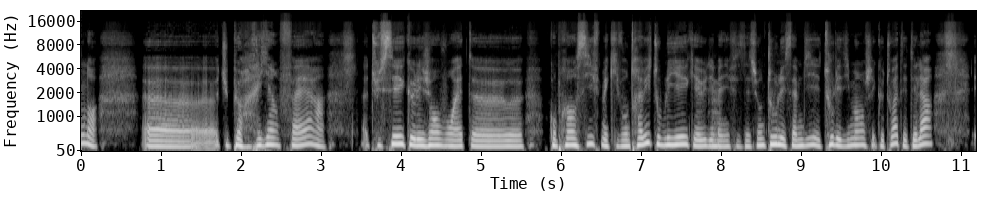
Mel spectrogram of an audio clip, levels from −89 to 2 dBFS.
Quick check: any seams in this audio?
no; 0 cuts

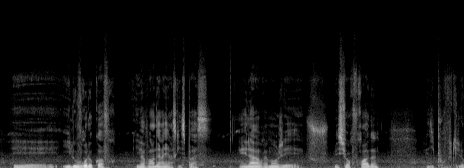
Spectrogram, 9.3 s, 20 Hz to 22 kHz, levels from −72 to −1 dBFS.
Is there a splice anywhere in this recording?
no; 0 cuts

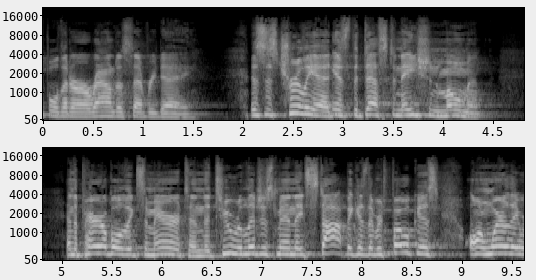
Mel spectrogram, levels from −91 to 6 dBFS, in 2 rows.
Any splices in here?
yes; 4 cuts; at 2.9 s, 5.7 s, 7.4 s, 8.2 s

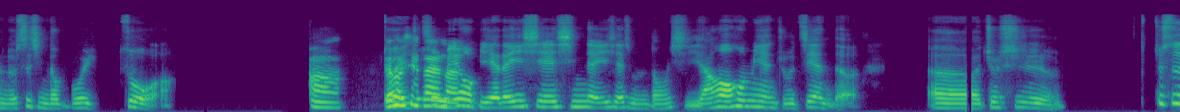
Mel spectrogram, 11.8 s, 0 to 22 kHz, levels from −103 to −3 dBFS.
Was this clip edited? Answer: no; 0 cuts

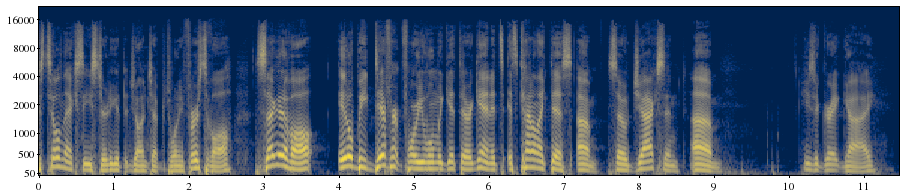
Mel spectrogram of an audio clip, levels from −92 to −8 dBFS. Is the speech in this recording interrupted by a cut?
yes; 2 cuts; at 2.8 s, 8.6 s

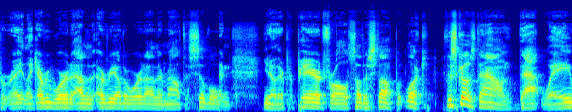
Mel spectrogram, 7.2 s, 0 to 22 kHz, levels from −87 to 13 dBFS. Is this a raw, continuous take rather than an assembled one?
no; 2 cuts; at 2.7 s, 5.4 s

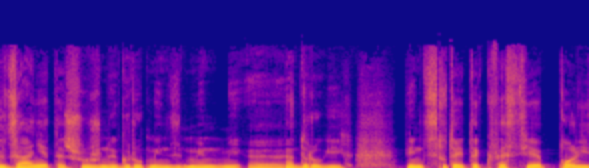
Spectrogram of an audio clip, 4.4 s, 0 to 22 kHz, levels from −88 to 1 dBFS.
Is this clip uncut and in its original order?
no; 3 cuts; at 1.1 s, 2.1 s, 3.3 s

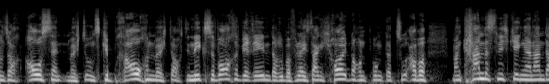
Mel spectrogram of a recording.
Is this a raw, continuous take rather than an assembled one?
yes; 0 cuts

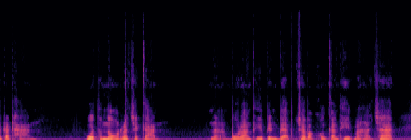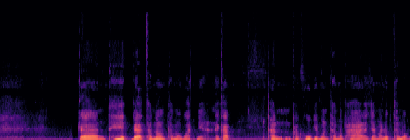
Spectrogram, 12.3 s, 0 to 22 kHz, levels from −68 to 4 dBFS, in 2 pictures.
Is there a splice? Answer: no; 0 cuts

